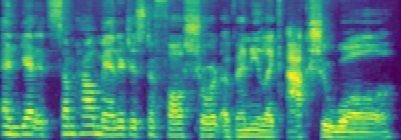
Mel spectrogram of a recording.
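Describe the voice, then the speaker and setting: An American woman with a Miami accent, co-hosting a casual podcast chat in an informal, sweary, halting way. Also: low-pitched, animated. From United States. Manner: informal, sweary, halting with many filler phrases. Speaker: podcast co-host.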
